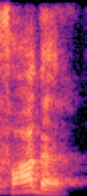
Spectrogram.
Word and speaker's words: father: But in this word father, it falls on the first syllable.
